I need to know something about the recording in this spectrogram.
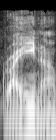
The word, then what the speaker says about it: Raina: full of good news Rena she pronounces it Rena with the stress on the E Rena she goes to the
